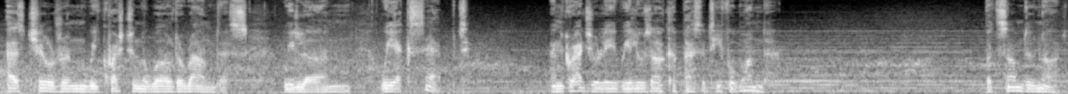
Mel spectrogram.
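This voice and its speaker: Deep, solemn game prologue narrator. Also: male voice, steady tone. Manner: measured, solemn, deliberate. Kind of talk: scripted cinematic game narration. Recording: loud music behind voice. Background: loud cinematic music.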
